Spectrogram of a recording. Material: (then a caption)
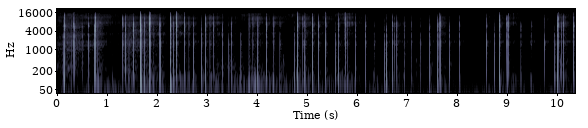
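Acrylic. Fingertips and short nails tap and scratch the surface of a flat, solid, clear acrylic plate about the size of a hand, with air bubbles embedded in it, held in both hands in front of a microphone. Quick, irregular clusters of short, dry clicks follow one another, each a dull low knock with a bright tick on top that dies away almost at once. The sound is quiet and close, with a brief pause just past eight seconds before the tapping resumes.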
